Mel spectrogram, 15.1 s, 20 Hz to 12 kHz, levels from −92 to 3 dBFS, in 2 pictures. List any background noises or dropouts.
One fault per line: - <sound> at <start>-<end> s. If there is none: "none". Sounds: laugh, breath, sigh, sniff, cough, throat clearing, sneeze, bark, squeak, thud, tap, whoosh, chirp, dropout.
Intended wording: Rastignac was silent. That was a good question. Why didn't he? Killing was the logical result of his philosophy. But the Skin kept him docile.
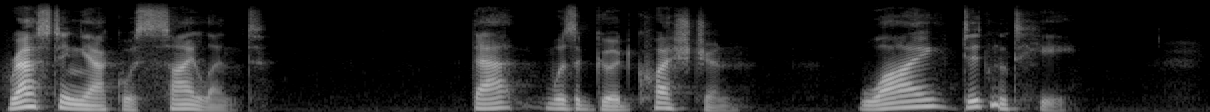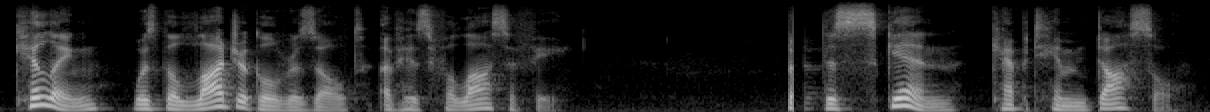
- dropout at 12.5-12.6 s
